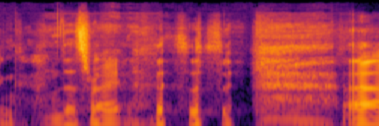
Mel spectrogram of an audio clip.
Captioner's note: laughs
